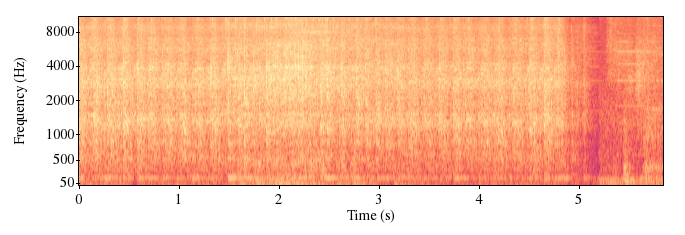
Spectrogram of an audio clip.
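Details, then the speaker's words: 3.6L VR6 swapped into a MK4 Jetta GLI (anniversary edition), first fire-up: engine runs rough with an irregular stumble then stalls, sounding fuel-starved; suspected fuel starvation, possibly long fuel line, plus a suspected vacuum leak from an evap hose. "I was going to say it needs more it sounds like it's starving fuel"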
